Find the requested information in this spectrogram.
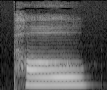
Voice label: "pou1", mandarin pinyin

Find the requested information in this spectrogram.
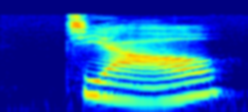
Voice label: "jiao3", Mandarin pinyin

